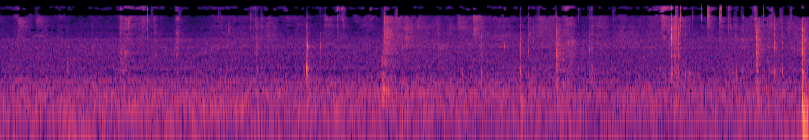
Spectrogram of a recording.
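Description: Clear plastic parts of a wearable breast pump being handled, giving scattered light plastic clicks and taps over a steady low background rumble, with the sharpest knock right at the end.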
